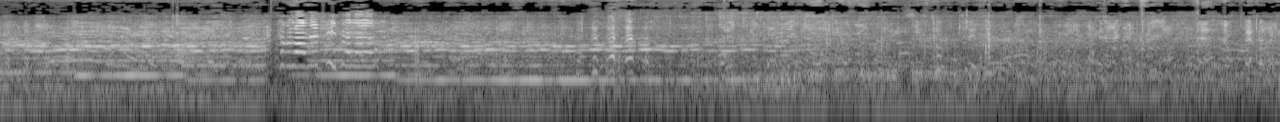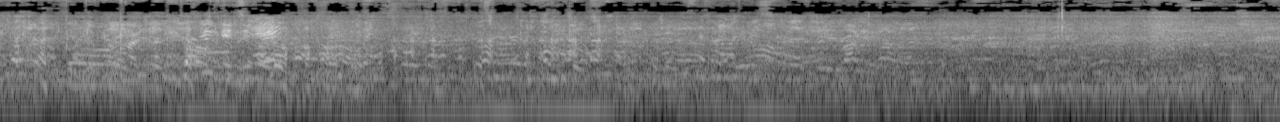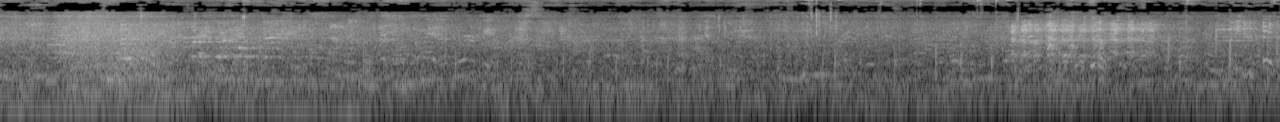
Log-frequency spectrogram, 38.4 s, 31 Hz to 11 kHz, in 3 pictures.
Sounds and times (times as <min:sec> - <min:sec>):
Music: 0:00.0 - 0:08.9.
